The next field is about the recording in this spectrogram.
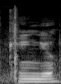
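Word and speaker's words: Kenia: Her name is Kenya Rodriguez. Yeah, don't say it wrong. You feel me? It's spelled K-E-N-I-A.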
